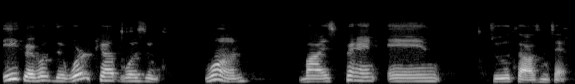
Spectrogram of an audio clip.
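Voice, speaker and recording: A male teacher walks through a lesson in a patient, step-by-step way, often pausing to check that his students follow. His voice sits a little high but sounds mellow and slightly husky. The recording is dull and lo-fi. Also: lively intonation. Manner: patient step-by-step explaining, frequent check-ins. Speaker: English teacher. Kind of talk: classroom lesson.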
